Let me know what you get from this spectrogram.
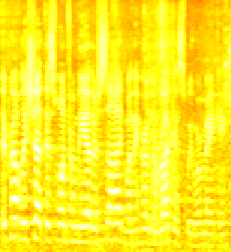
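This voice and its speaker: A woman playing a cocky, quick-witted female dwarf inventor in a video game, dry and boastful. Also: medium pitch, noisy background, close to an everyday voice. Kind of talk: video game character acting.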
